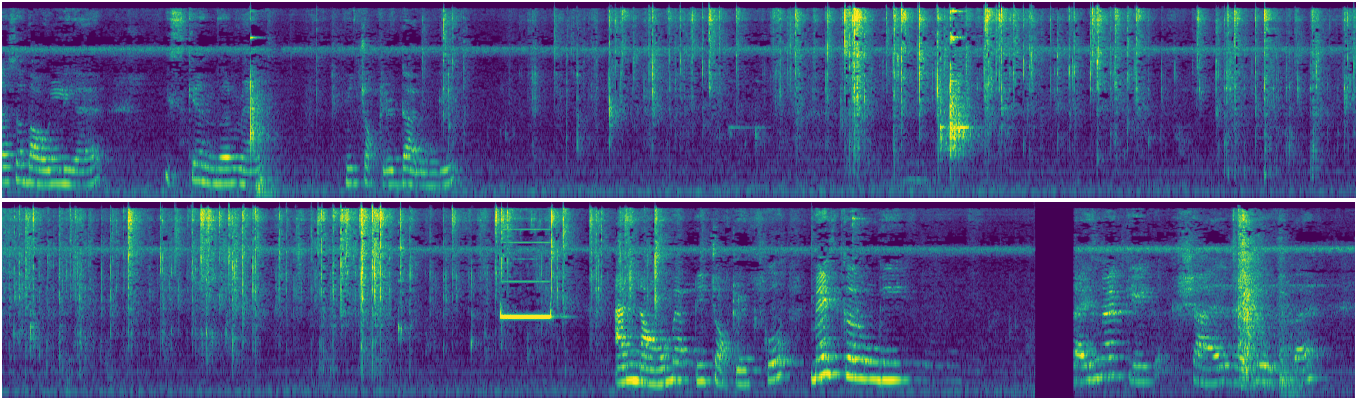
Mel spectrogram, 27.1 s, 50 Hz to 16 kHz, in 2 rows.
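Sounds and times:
plastic wrapper crinkling: 0:04.1 - 0:20.2
microwave oven beep: 0:18.5 - 0:19.3.

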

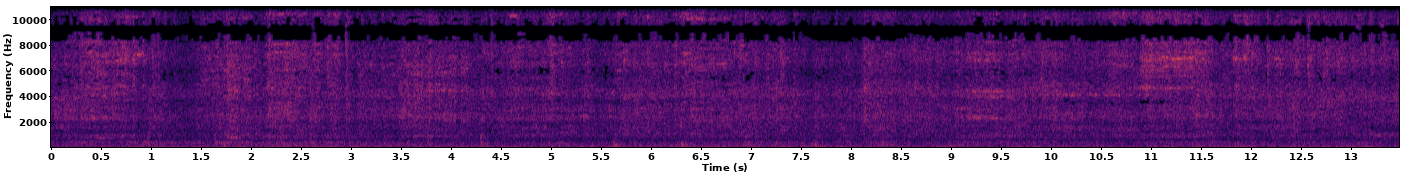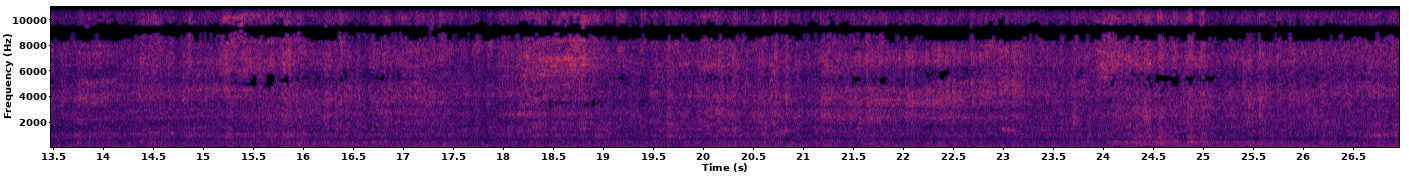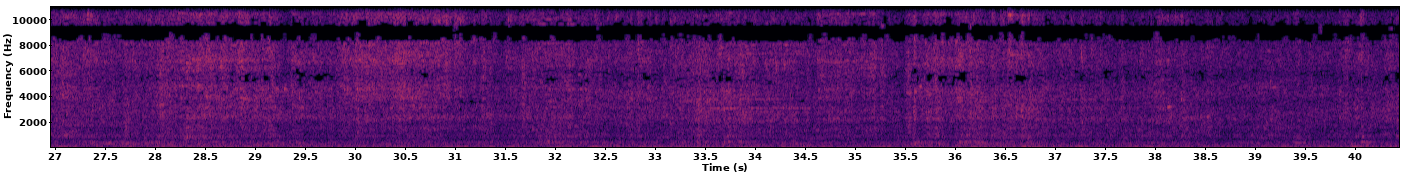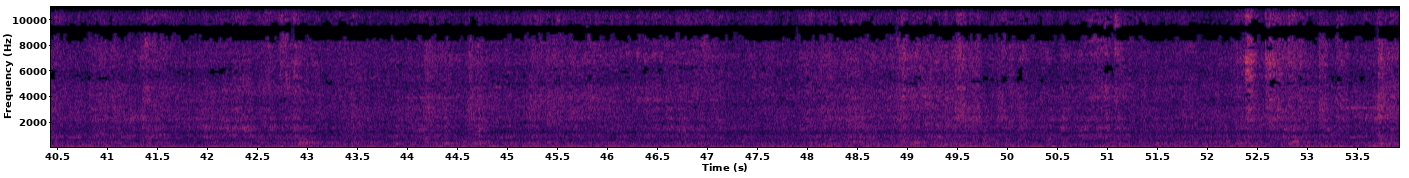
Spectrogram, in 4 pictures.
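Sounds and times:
freight train rumbling past: 0:00.0 - 0:53.9
wheels clacking over rail joints: 0:00.0 - 0:53.9.

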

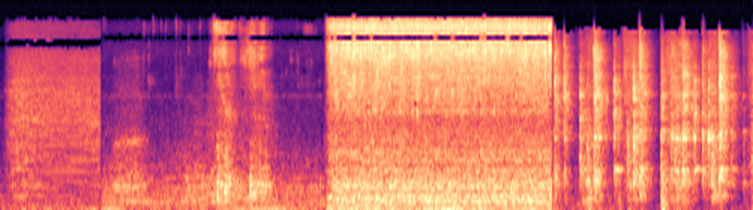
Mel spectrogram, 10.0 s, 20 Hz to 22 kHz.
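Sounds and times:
water running from tap: 0:02.0 - 0:07.4.

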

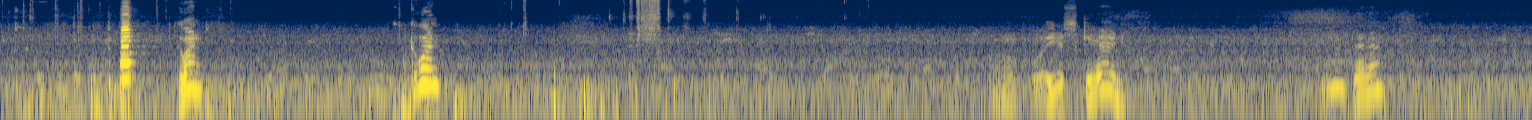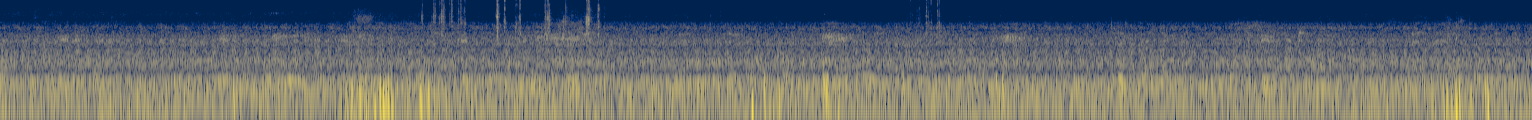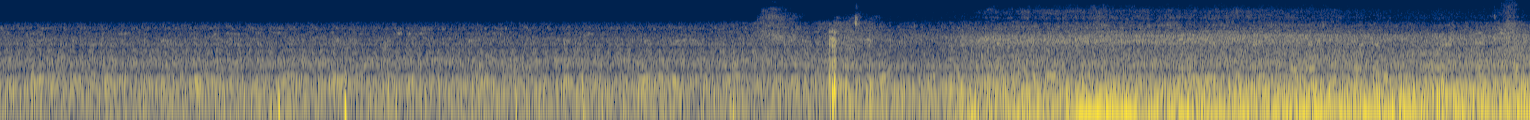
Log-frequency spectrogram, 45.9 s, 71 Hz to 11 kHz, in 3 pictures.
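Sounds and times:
road traffic hum: 0:00.0 - 0:45.9
vehicle idling: 0:00.0 - 0:45.9.

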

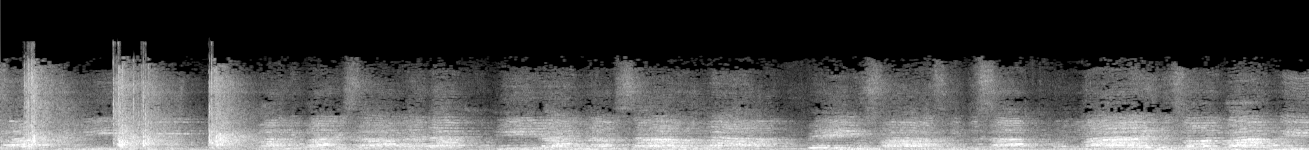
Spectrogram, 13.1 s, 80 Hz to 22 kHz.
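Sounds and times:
group chanting: 0:00.0 - 0:13.0
low thumps: 0:12.3 - 0:13.0.

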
